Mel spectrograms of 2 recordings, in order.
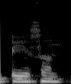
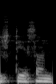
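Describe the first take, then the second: First: "टेशन" as te-san, no initial s; "टेशन" with the opening consonant lost; dropped first sound. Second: Said in the usual way. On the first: Shown as a demonstration. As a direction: leave off the s and start on t in "टेशन". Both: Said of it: "किसी वर्ण विशेष को लुप्त".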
